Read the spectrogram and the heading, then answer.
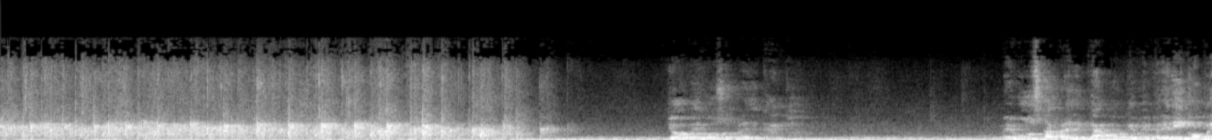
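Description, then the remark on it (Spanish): A church audience applauds loudly to God during a morning service in a dense, steady wash of clapping for about five seconds, which then fades out as a man begins speaking over a low hum. “Y pueden aplaudirme fuerte a nuestro Dios.”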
